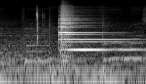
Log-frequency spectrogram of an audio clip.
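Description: Notification-bell chime sound effect for an animated subscribe button: a short click, then one bright ding about a second in that rings on and fades. Soft background music runs underneath.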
